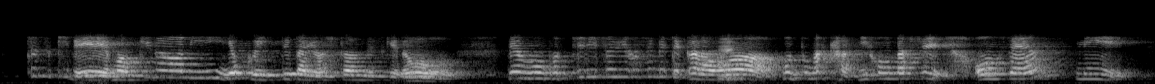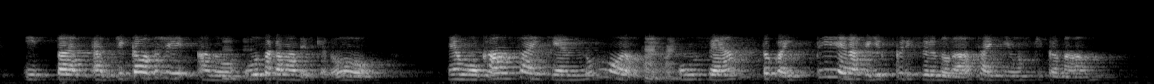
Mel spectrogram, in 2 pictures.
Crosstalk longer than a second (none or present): none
